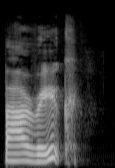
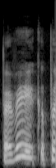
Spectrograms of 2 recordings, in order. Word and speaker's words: Baruch: The pronunciation is approximately Baruch. So I didn't need to go to town on the CH as much as I did, perhaps. Baruch, but can be pronounced with the same ending as Loch, as in like Scottish, to be more authentic.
